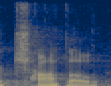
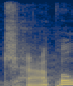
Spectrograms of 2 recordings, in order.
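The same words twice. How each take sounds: First: Chapo said as CHOP-oh; Chapo, first syllable rhyming with "top"; first vowel as in "chop". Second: Chapo said as CHAP-oh; Chapo, first syllable rhyming with "tap"; first vowel as in "chap". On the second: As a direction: say Chapo with a short a, as in cat. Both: Shown as a demonstration. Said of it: "is it Chapo or Chapo?".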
